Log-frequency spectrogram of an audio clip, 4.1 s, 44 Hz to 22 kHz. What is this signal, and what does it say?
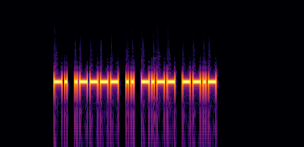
Morse code, heard as a keyed tone, about 36 wpm, 700 Hz. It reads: N1IYQ
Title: USA Call Signs - 4x Character Spacing - 35wpm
